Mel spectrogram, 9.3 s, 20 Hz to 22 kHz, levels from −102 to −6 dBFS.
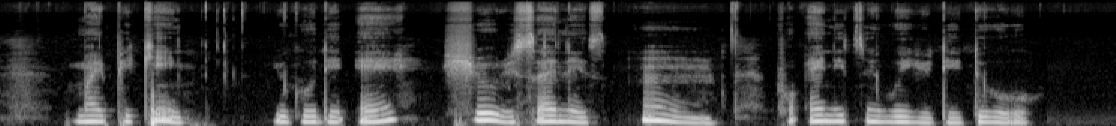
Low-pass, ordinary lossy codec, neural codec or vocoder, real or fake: none; none; none; real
